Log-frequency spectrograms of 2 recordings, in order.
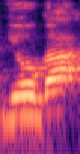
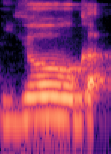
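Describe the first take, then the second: First: The word ends with a long a vowel. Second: The word ends on the consonant g. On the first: The speaker calls it wrong. "अनवधानता के कारण योगा इस तरह का अ, हम उच्चारण सुनते हैं" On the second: The speaker calls it right. "इसका उच्चारण हम करते हैं योग"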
